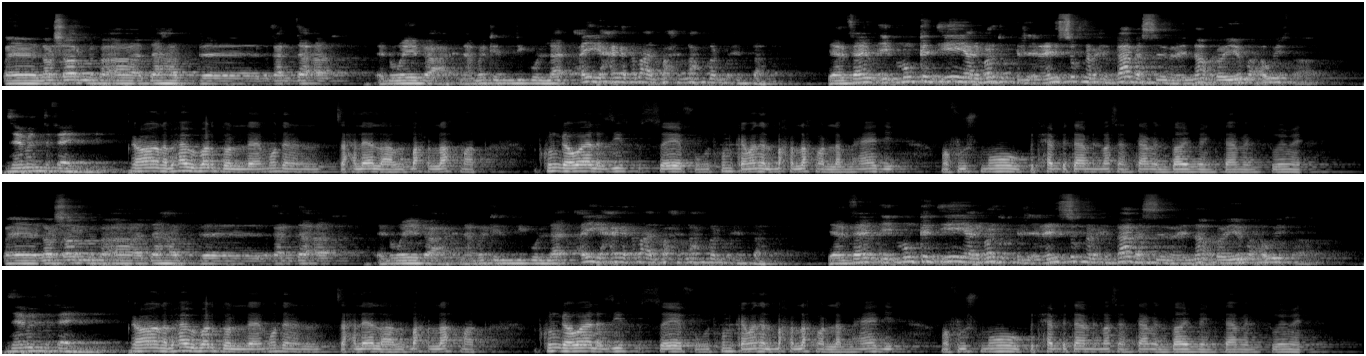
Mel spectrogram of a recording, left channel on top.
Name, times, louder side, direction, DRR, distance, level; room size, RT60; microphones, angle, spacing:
voice 1, 0.0-3.3 3.7-7.7 8.3-13.1 13.6-14.7, left 2 dB, 75° left, 2 dB, 2.9 m, -23 dB
voice 2, 14.9-18.4 19.0-19.9 20.2-22.6 23.0-26.6, left 1 dB, 10° left, 6 dB, 1.4 m, -23 dB
29.0 x 18.0 x 7.7 m, 1.2 s
head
